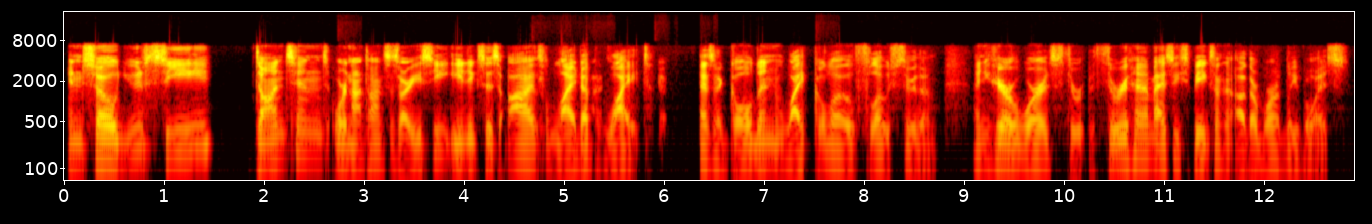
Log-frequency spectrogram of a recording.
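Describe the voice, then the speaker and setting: A man's voice: on the low side, expressive, measured pace, bright, forceful tone, dry recording. A man running a tabletop game as game master, chatting casually and narrating scenes, in a slightly dull recording.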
